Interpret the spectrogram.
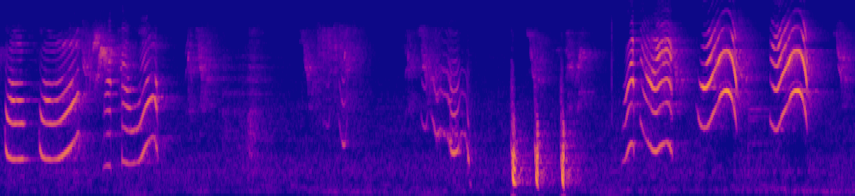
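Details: Talking parrot kept as a pet, heard in a quick run of loud, swooping, arched calls, some in rapid pairs, mixed with sharp clicks and a steady background hiss.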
